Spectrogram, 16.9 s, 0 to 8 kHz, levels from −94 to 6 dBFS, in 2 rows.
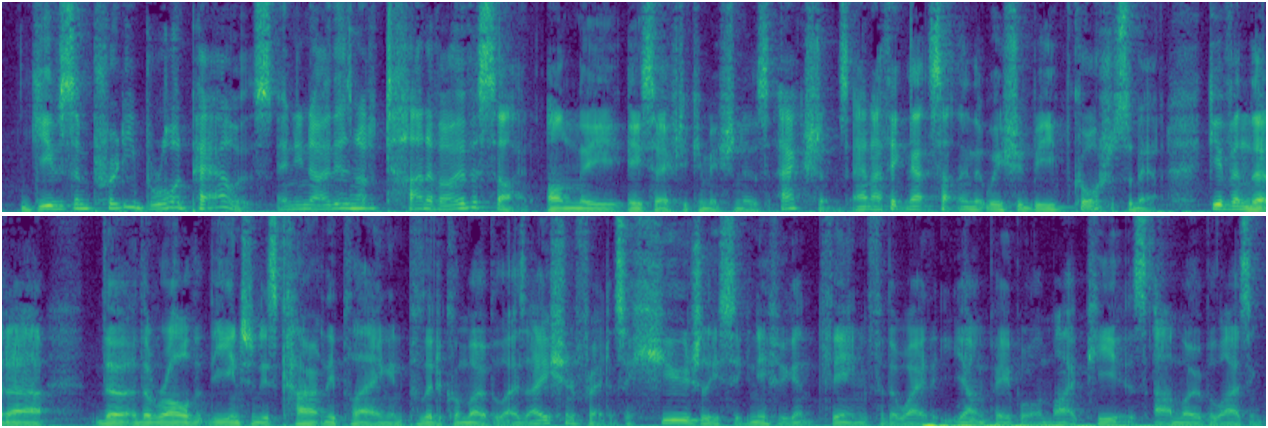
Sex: male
